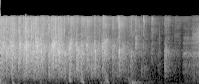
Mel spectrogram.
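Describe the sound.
Audience applause welcoming a guest speaker to the stage, dense clapping from many people that gradually thins and fades toward the end.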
